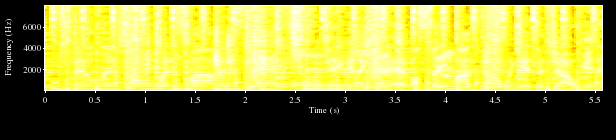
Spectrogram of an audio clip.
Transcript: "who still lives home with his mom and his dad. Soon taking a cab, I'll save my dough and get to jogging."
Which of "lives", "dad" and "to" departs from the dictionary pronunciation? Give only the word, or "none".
to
